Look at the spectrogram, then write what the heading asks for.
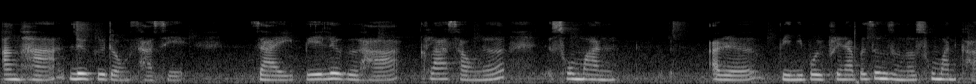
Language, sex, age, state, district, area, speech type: Bodo, female, 18-30, Assam, Kokrajhar, rural, spontaneous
